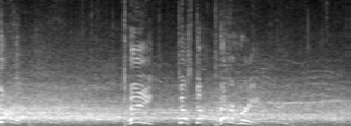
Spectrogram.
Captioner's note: applause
